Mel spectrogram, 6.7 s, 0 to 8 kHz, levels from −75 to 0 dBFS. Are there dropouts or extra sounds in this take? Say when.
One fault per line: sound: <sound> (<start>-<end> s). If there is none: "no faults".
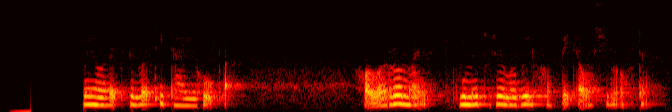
no faults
